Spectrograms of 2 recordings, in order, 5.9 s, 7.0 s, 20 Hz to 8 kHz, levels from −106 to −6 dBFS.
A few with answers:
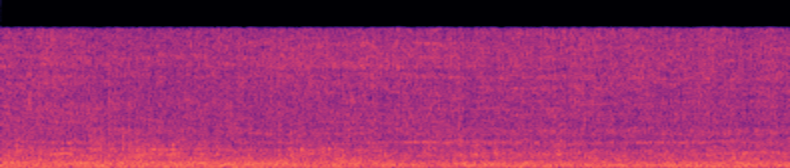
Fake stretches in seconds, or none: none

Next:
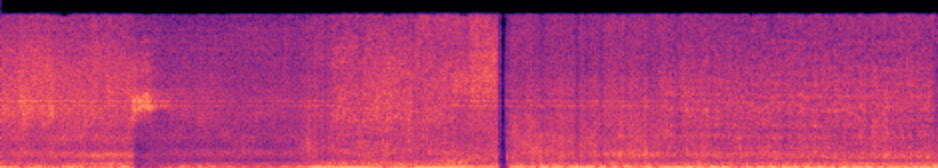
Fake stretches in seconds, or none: 0.0-2.5 (codec, ZipCodec); 3.4-5.0

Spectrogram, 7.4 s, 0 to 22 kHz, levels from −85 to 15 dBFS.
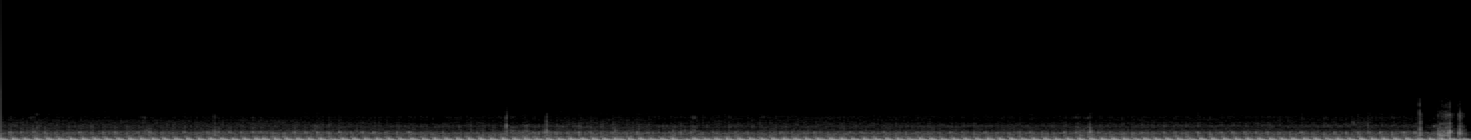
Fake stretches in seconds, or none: none

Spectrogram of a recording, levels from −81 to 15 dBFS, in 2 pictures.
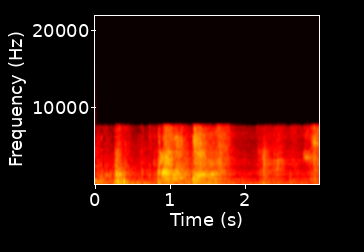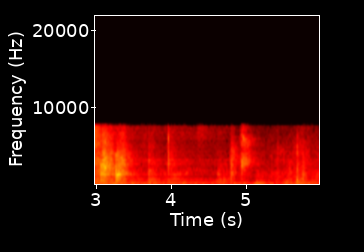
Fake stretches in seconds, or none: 1.2-4.8 (codec, ZipCodec)

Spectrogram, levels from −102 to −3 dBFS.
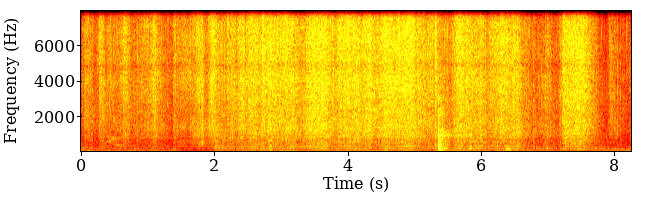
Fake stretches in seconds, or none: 1.5-2.0 (codec, ZipCodec)

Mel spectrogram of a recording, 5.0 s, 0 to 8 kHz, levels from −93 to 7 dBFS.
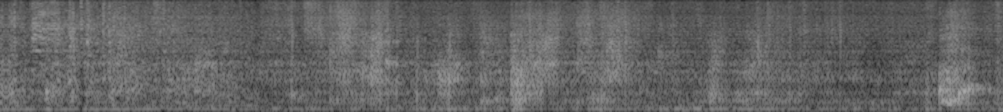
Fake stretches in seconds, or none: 1.3-5.0 (codec, ZipCodec)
